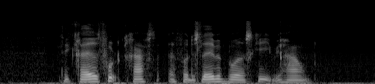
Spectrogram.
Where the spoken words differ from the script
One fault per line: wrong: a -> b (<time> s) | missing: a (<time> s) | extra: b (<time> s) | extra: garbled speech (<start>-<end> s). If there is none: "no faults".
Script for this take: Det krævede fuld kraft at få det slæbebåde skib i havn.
no faults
